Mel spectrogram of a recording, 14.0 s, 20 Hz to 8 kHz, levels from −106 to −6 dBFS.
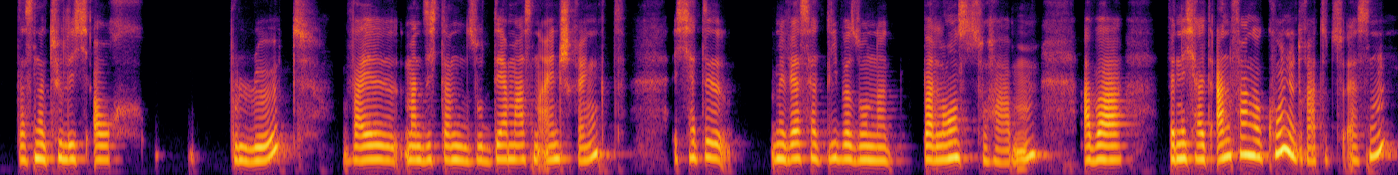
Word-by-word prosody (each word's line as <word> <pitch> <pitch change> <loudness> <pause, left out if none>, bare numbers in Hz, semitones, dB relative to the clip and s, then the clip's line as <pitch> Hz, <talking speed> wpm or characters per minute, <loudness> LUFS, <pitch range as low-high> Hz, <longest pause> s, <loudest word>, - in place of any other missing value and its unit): das 195 -1 -4
natürlich 205 -1 0
auch 200 0 -2 1.1
blöd, 190 - -1 0.3
weil 195 0 +1
man 195 -1 +1
sich 195 +1 -3
dann 195 -1 0
so 190 +2 -4
dermaßen 200 +2 -1
einschränkt. 210 +8 -2 0.5
Ich 210 0 -7
hätte 220 -2 -2 0.4
mir 205 -1 +1
wäre 210 +1 +4
es 215 +1 -4
halt 210 0 -3
lieber, 205 -1 +1
so 195 0 -2
'ne 190 -2 -1 0.3
Balance 215 +3 +2
zu 190 -4 -8
haben, 175 +10 -2 0.4
aber 195 0 +4 0.4
wenn 205 +1 +4
ich 215 0 +2
halt 200 -1 0
anfange, 245 +1 +5
Kohlenhydrate 245 - +3
zu - - -11
essen 240 - 0
200 Hz, 135 wpm, -22 LUFS, 195-215 Hz, 1.1 s, anfange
